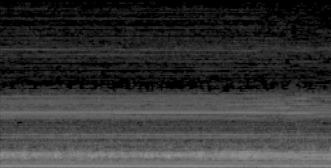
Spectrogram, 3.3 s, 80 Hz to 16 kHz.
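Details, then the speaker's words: Philips EP 2200 (EP 2000/3000 series) coffee machine with red warning triangle drive fault: faint steady motor hum with constant even whir, no load changes; brew group drive running through reset travel. "il tourne pendant un moment il s'arrête automatiquement et tourne automatiquement dans l'autre sens"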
